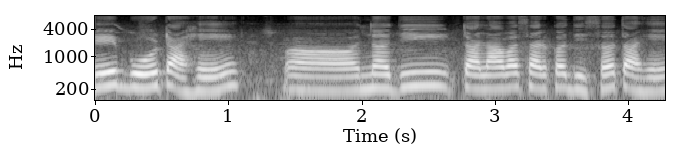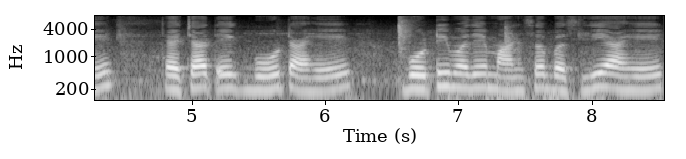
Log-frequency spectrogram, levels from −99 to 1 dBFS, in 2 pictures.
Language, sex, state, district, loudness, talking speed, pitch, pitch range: Marathi, female, Maharashtra, Mumbai Suburban, -15 LUFS, 120 wpm, 205 Hz, 185-215 Hz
